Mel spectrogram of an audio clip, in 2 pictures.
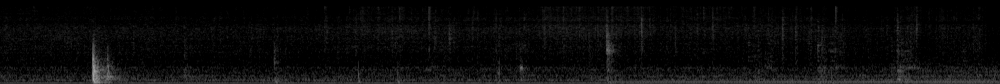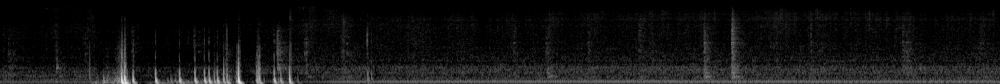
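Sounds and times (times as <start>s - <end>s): rice sizzling in a pan: 0.0s - 20.0s
chopsticks tapping a pan: 6.0s - 6.3s, 12.0s - 14.2s, 14.8s - 20.0s.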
